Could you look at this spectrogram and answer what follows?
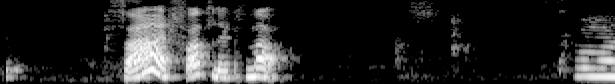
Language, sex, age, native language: Icelandic, male, 10, Icelandic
